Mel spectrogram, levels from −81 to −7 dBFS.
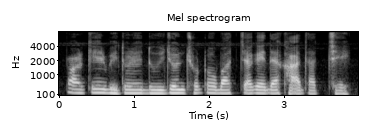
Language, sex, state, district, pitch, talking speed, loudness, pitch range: Bengali, male, West Bengal, Cooch Behar, 150 Hz, 105 wpm, -21 LUFS, 145-155 Hz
